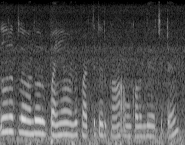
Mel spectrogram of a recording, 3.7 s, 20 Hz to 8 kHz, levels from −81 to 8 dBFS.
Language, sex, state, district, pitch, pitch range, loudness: Tamil, female, Tamil Nadu, Chennai, 235 Hz, 210-265 Hz, -16 LUFS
